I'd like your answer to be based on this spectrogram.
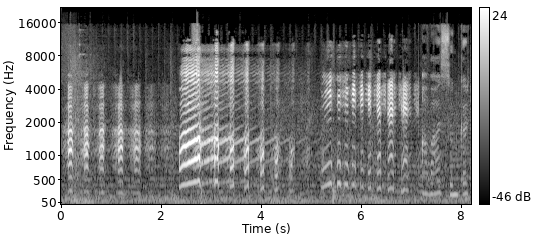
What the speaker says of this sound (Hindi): तभी ऊपर की मंजिल से किसी औरत के धीरे धीरे रोने की आवाज आने लगी।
